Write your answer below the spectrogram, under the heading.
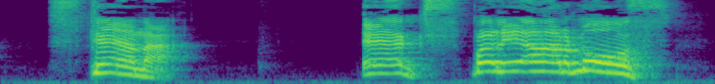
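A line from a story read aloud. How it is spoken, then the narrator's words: Shout. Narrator (Ukrainian): закричав Гаррі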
